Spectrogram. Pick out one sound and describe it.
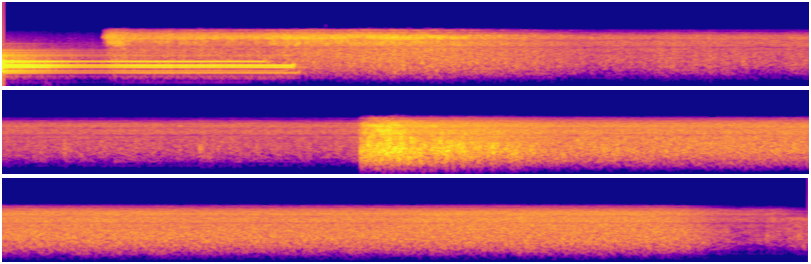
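A pressure cooker hisses loudly as steam escapes.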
